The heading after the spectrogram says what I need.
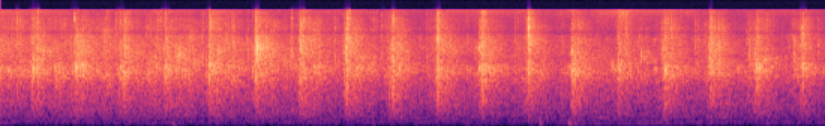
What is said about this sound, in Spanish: Vamos a darle un aplauso a todas estas personas.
